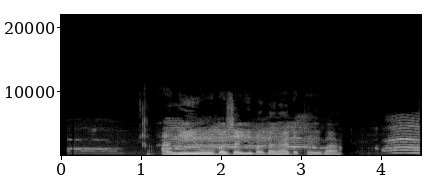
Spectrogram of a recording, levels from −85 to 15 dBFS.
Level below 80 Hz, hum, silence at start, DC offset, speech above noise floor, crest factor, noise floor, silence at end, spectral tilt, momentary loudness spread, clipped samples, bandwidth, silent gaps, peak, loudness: -66 dBFS; none; 0.1 s; under 0.1%; 27 dB; 18 dB; -46 dBFS; 0 s; -6.5 dB/octave; 23 LU; under 0.1%; 9.4 kHz; none; -4 dBFS; -20 LUFS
